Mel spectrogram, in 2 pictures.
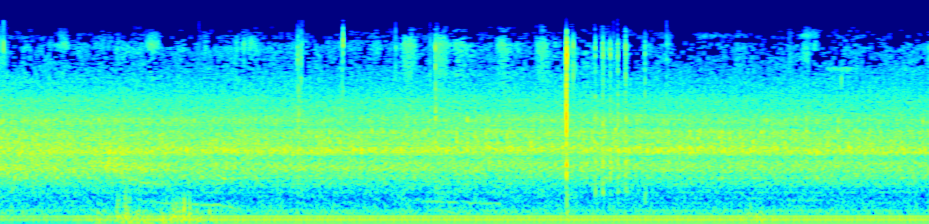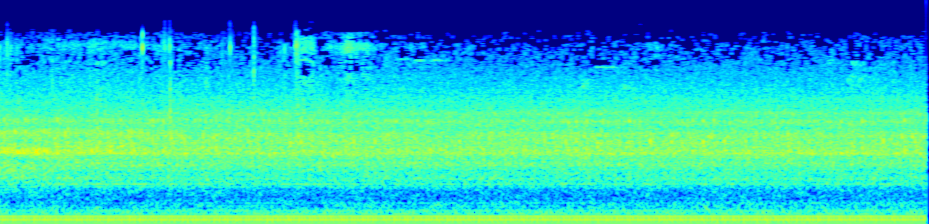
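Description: Steady low motor hum, even throughout, with a single sharp click about six seconds in.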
